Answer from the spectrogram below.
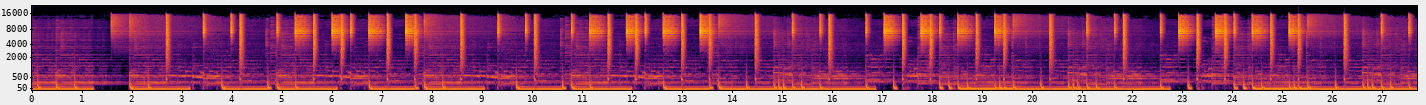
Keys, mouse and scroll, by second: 1.3 middle click, 2.4 space, 3.1 middle click, 3.7 click, 4.5 shift+double click, 4.6 click, 5.3 ctrl+g, 6.1 ctrl+z, 7.9 click, 8.1 click, 8.7 click, 9.1 middle click, 9.2 shift+double middle click, 9.6 ctrl+x, 10.4 shift+double middle click, 10.7 ctrl+v, 11.8 ctrl+g, 12.5 space, 13.1 ctrl+a, 13.7 j, 15.1 space, 15.3 Escape, 16.6 m, 18.9 space, 19.7 middle click, 20.6 j, 22.6 space, 24.2 ctrl+f, 25.1 space, 25.3 Escape.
